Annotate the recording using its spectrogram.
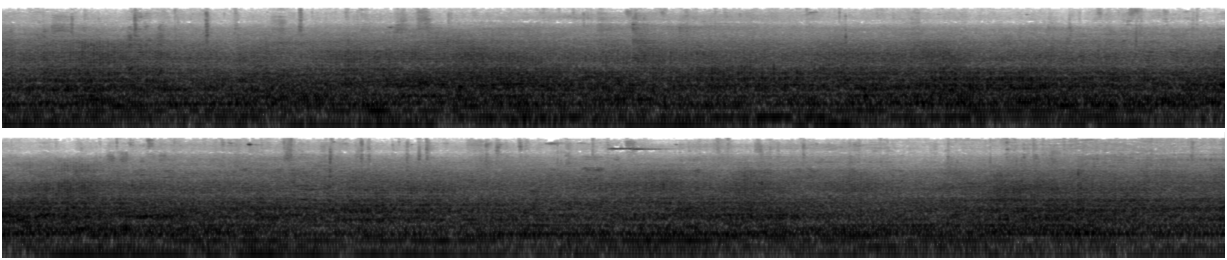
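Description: Busy city street ambience: a steady low traffic rumble with passers-by talking.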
